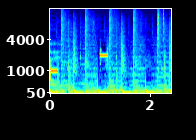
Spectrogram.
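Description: Interval-timer countdown beeps over electronic dance music with a steady beat: a short low beep, then a single higher-pitched beep about a second in marking the end of the rest and the start of the work interval.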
